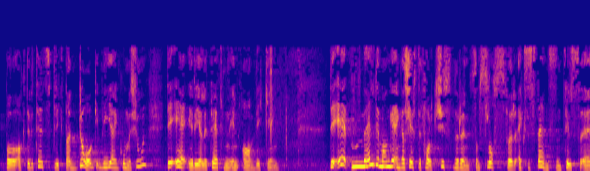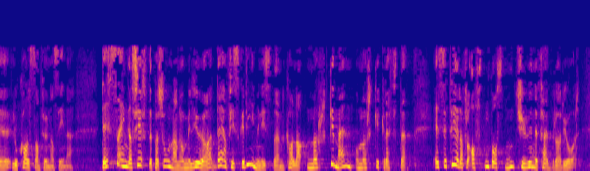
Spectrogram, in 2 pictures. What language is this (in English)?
Norwegian Nynorsk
